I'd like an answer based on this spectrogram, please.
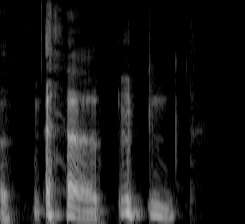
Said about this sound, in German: Jetzt hat er sich, hört er dieses überhebliche Räuspern?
